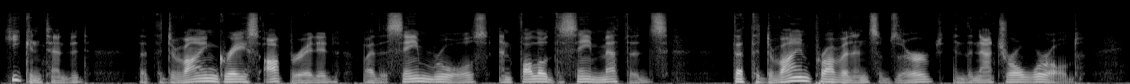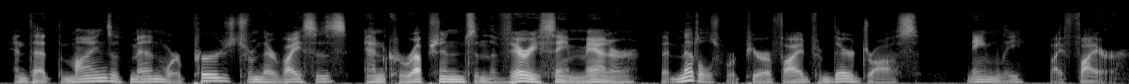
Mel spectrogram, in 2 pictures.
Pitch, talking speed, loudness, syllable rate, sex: 110 Hz, 140 wpm, -23 LUFS, 4.4 syllables/s, male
